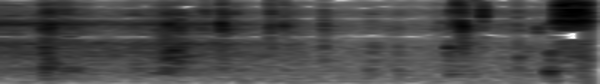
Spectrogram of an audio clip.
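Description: Plastic parts of a small transformable toy robot being handled, with faint scattered clicks and rubbing as a shoulder pad is slid on and pressed onto its peg.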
